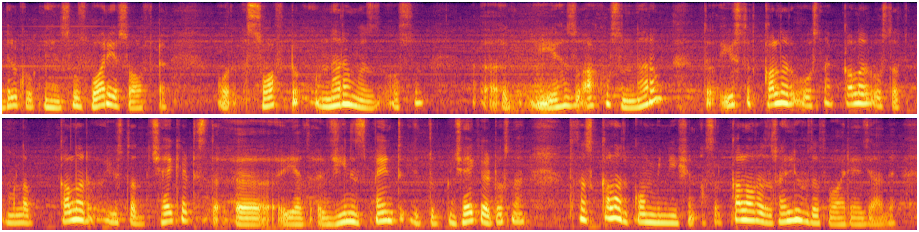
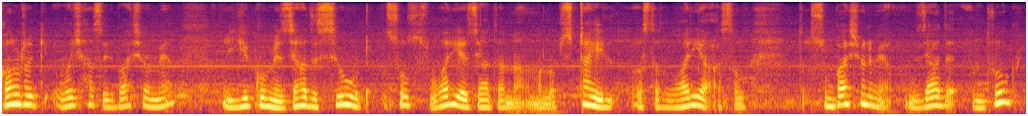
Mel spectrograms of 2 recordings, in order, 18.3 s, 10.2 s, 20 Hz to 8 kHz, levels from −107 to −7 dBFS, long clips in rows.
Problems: constant background noise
